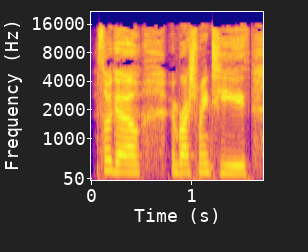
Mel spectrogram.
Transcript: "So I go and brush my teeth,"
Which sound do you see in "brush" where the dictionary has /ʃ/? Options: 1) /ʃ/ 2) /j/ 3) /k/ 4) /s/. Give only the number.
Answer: 1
